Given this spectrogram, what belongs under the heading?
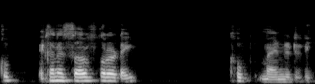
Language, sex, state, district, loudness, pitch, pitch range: Bengali, male, West Bengal, Kolkata, -17 LUFS, 165 Hz, 145-175 Hz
